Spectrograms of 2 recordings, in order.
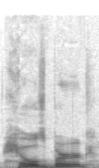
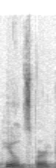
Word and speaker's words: Healdsburg: you can wind down the Hillsburg that is say it right Healdsburg Hillsborough and it's a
